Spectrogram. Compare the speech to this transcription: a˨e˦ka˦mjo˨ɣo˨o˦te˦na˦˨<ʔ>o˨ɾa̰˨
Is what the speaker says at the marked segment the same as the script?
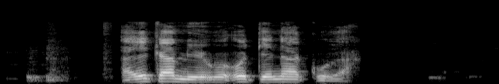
no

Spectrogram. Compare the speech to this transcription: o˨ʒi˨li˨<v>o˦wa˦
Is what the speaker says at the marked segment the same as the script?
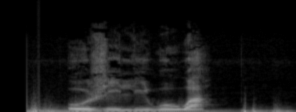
no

